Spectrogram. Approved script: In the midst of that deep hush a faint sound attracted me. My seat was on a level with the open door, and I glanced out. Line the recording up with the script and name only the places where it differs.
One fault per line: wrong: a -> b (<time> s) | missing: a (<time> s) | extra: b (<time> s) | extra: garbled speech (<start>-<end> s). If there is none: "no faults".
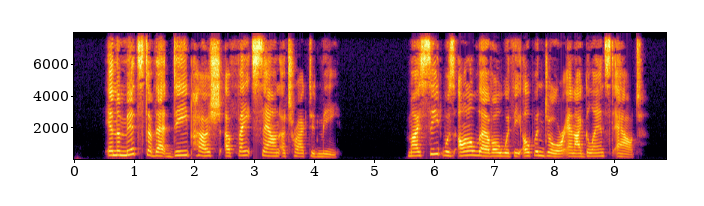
no faults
